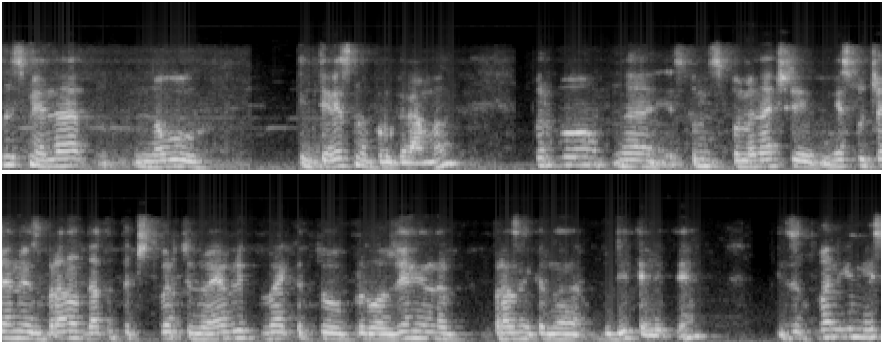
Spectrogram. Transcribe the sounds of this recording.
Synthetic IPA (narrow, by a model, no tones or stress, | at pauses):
lismɛɛd̪namnɔɡʊ | int̪ɛɾɛsnəpɾoɡɾamə | pɤɾvoḭskəmd̪ɐspomɛnat͡ʃɛnɛslˠʊt͡ʃajnoɛizbɾanod̪at̪ət̪ət͡ʃɛ̥t̪vɤɾt̪inoɛvɾit̪ovaɛkɐt̪ɔpɾod̪ɐlˠʒɛniɛnɐpɾaznikənɐvod̪it̪ɛlit̪ɛ | izɐt̪ovanɛɛmi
